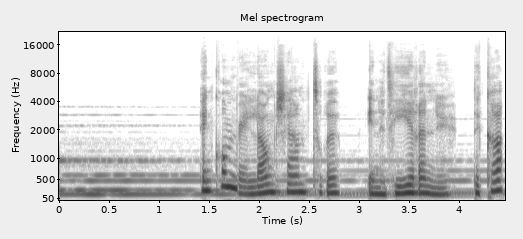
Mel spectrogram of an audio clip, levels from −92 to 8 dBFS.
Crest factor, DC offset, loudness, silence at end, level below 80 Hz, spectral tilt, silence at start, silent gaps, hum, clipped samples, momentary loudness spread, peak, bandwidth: 16 dB; under 0.1%; -23 LUFS; 0 s; -64 dBFS; -7 dB/octave; 0 s; none; none; under 0.1%; 13 LU; -8 dBFS; 11.5 kHz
